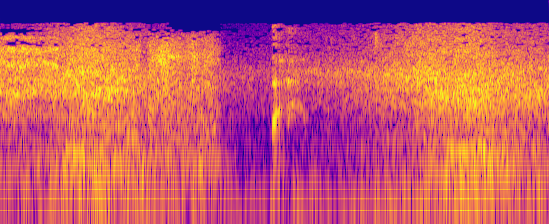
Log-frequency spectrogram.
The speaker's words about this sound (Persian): ماشینا همینجور دارن میان و میرم.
